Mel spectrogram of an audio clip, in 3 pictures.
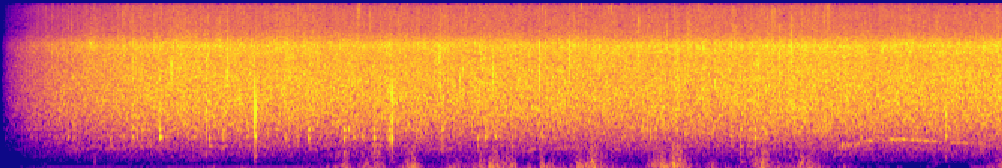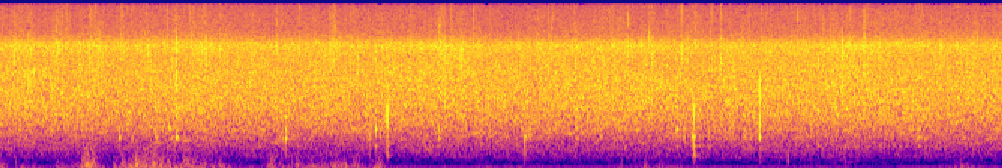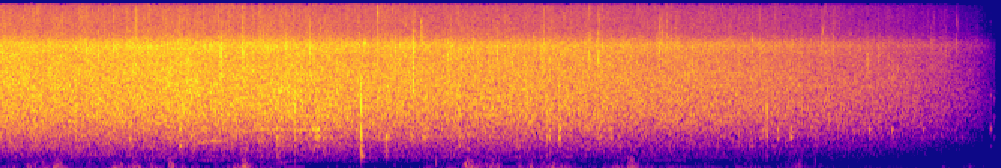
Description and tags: RAIN (RANDOM)
RAINY, RAIN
